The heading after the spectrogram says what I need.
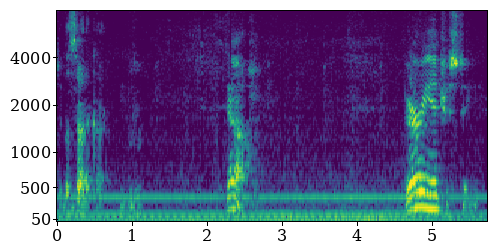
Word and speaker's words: Sardaukar: As he is speaking to the Sardaukar, pronounce it? The Sardaukar.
